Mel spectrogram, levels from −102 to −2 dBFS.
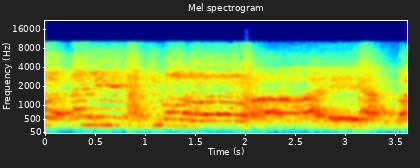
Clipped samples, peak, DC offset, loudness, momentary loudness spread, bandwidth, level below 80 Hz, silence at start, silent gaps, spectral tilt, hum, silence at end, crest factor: under 0.1%; -2 dBFS; under 0.1%; -13 LUFS; 2 LU; 10.5 kHz; -66 dBFS; 0 s; none; -1 dB/octave; none; 0 s; 12 dB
